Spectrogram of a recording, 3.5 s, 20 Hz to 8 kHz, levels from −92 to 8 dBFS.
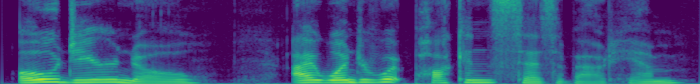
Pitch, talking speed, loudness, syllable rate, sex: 190 Hz, 170 wpm, -19 LUFS, 4.6 syllables/s, female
